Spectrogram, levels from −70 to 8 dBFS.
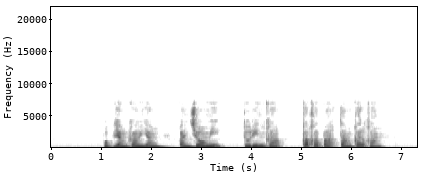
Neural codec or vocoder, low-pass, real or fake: none; 7.2 kHz; real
